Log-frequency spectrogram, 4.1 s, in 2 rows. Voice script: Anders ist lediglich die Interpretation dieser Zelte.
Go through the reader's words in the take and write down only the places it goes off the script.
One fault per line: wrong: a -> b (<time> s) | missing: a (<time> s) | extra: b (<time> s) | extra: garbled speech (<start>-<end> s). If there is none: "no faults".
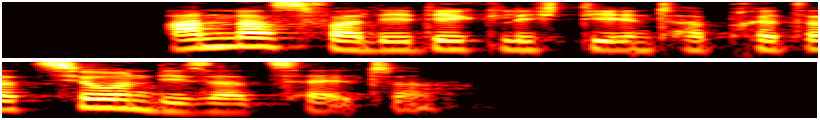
wrong: ist -> war (0.8 s)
